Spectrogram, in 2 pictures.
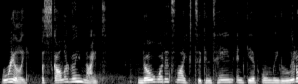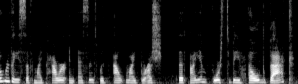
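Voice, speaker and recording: Female, medium pitch: actress as proud young fantasy artist, indignant, lofty, audio drama. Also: measured pace, close to an everyday voice, rough recording. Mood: indignant frustration.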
